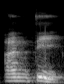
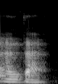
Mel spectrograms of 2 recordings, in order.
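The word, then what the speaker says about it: أنتِ: Karena mudirotun mu'annas, berarti domirnya sebelumnya itu adalah anti, bukan anta.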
